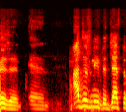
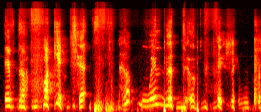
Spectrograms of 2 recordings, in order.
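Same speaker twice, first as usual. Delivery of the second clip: emphatic declaration; 4 semitones higher, 4 dB louder than usual. Real, not acted. Emphatic hyped fan declaration.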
